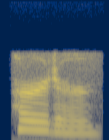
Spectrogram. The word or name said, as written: herder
